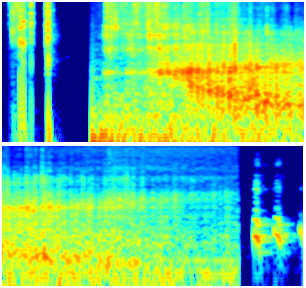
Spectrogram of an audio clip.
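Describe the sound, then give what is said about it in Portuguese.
A drink can snaps open with a couple of sharp cracks, then a long, steady fizzing pour of the drink into a glass runs for several seconds before cutting off. “Bota aí antes o barulhinho aí, abrindo aquela velha latinha, entendeu?”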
